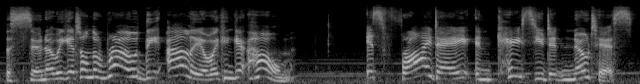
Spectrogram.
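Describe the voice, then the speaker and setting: A woman's voice: high voice, big pitch swings, moderate pace, bright, forceful tone, full character voice. An actress in a visual novel playing a prickly, weary young woman who speaks curtly and impatiently. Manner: curt, sardonic, impatient. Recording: music behind the voice.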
